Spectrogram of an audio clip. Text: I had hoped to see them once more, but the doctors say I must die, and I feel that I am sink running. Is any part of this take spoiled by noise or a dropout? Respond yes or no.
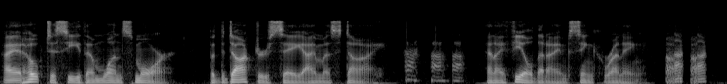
yes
